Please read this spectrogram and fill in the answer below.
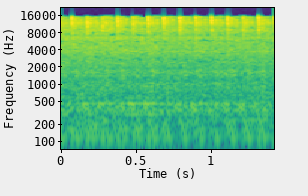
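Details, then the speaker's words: Yamaha Jupiter MX in for engine overhaul: steady single-cylinder idle with loose, uneven knocking from a wobbling clutch shaft and unstable inner clutch housing; worn cam chain and tappet noise also noted. "soalnya enggak apa sih rumah inner koplingnya enggak stabil enggak diam gitu guys"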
